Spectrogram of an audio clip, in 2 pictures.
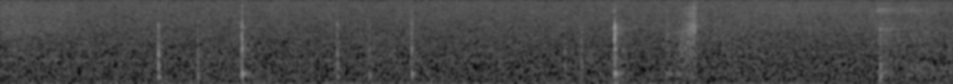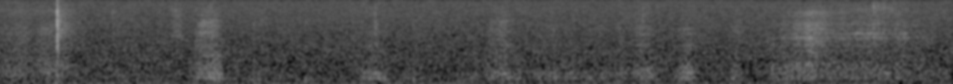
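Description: Long nails tap and scratch the lid and sides of a small, hollow, white lidded cardboard gift box with a ribbon bow. Five sharp, quiet clicks stand out early, followed by softer scratching and rustling. A steady low hum runs underneath.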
